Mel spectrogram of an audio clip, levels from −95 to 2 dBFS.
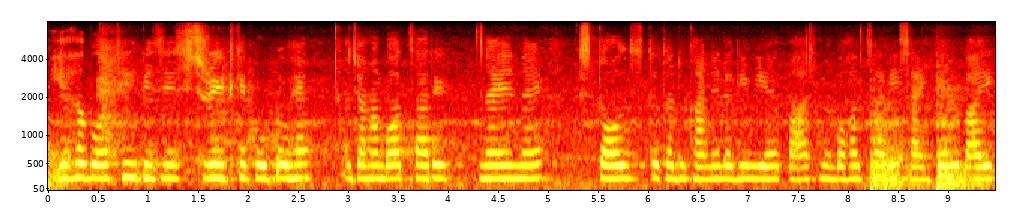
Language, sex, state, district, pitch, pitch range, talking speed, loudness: Hindi, female, Rajasthan, Bikaner, 235 Hz, 225-240 Hz, 165 wpm, -16 LUFS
